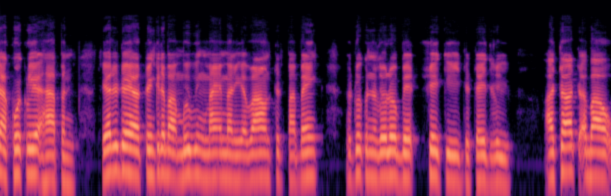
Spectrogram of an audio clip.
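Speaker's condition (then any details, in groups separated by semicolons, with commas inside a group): Cerebral palsy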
